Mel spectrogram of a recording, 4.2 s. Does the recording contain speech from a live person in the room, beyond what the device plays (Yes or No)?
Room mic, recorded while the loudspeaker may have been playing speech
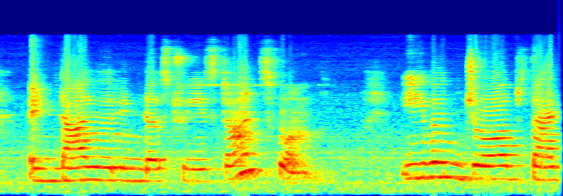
No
